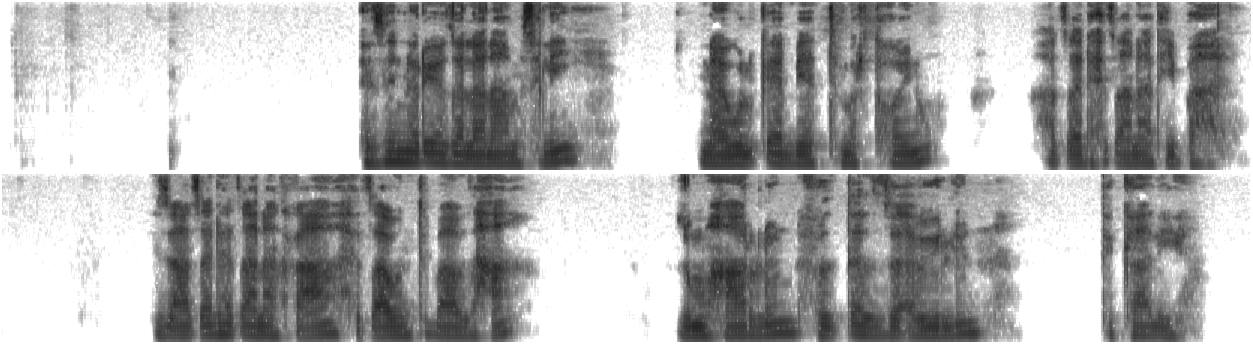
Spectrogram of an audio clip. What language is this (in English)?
Tigrinya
